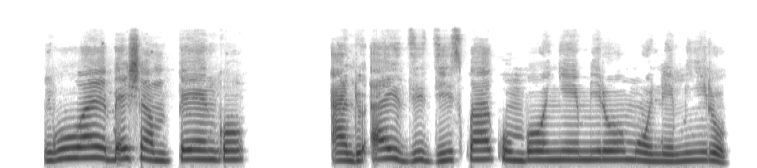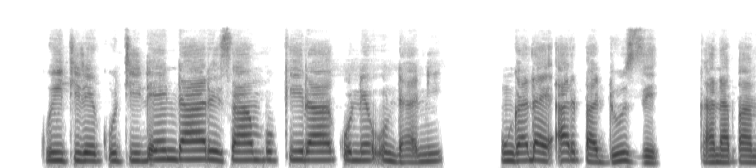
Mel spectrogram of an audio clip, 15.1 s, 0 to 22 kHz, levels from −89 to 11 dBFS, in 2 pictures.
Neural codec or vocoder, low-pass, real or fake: none; 10.8 kHz; real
